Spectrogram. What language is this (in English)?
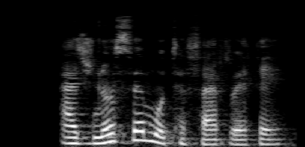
Persian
